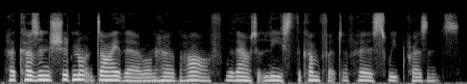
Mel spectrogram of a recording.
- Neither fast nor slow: No, fast, 230 wpm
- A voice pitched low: No, medium, 180 Hz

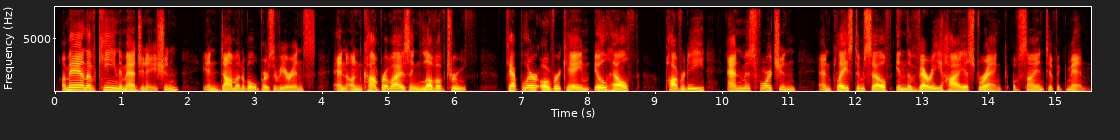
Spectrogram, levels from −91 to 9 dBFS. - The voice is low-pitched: No, medium, 150 Hz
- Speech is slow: Yes, slow, 115 wpm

